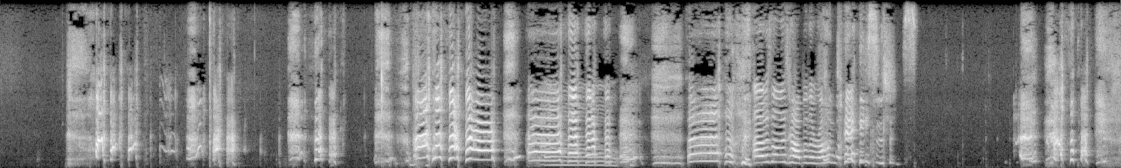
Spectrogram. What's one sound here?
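A young girl laughs and talks excitedly close by.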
